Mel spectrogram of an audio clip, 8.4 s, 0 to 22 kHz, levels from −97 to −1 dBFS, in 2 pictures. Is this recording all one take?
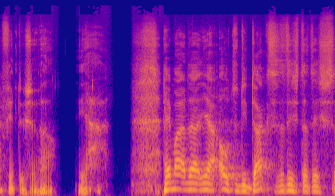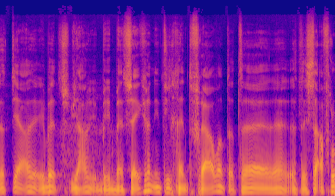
yes; 0 cuts

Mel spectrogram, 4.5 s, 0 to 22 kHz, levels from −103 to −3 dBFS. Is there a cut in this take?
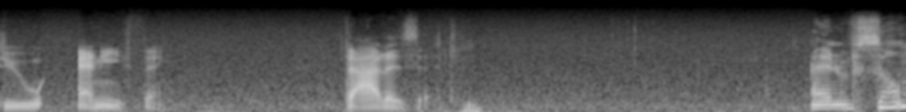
yes; 1 cut; at 1.7 s

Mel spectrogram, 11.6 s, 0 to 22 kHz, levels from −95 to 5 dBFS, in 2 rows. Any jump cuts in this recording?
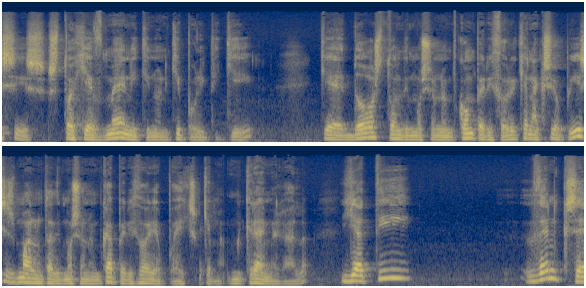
yes; 1 cut; at 7.8 s

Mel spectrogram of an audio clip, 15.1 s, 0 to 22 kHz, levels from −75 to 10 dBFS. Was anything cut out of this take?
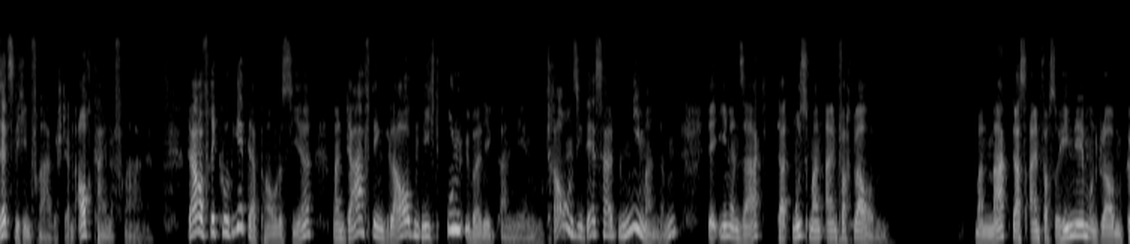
yes; 1 cut; at 5.6 s

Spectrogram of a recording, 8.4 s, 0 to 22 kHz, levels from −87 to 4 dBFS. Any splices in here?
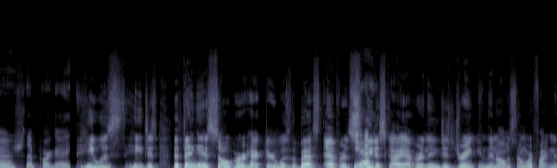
yes; 1 cut; at 1.0 s

